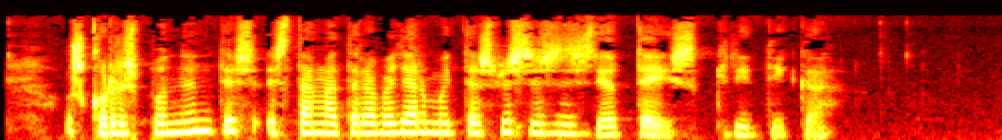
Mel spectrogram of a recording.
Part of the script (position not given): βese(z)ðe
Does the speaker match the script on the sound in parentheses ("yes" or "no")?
yes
